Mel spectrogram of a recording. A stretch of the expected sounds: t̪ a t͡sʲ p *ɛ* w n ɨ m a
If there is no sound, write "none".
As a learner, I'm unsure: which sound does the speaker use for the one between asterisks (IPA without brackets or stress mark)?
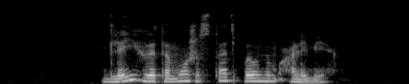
ɛ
